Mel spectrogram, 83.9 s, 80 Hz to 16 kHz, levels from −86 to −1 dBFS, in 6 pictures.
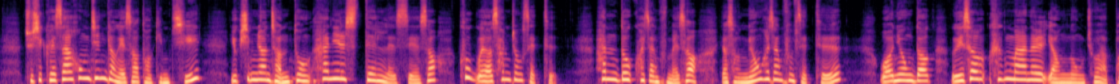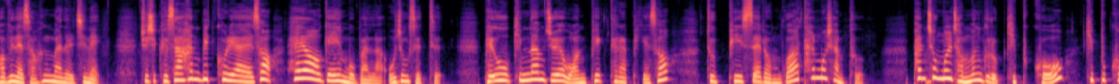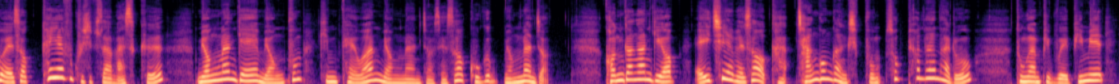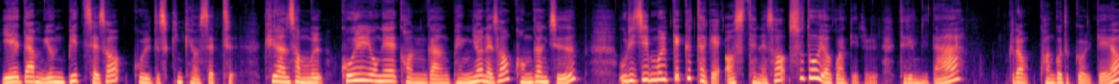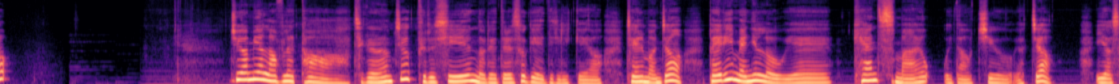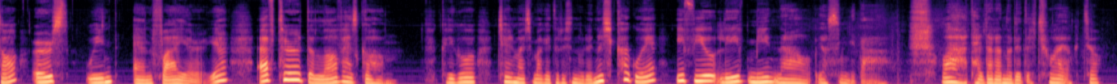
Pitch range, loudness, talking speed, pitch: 165-255 Hz, -14 LUFS, 275 characters per minute, 205 Hz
